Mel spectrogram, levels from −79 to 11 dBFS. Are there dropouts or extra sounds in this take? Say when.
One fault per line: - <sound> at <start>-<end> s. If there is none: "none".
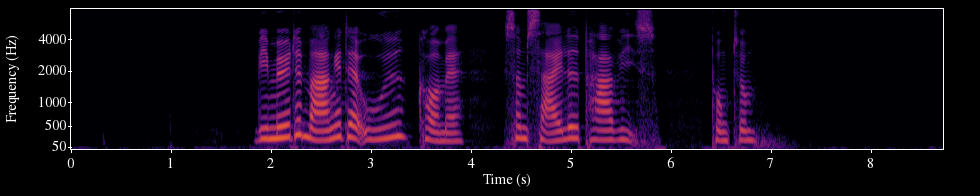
none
